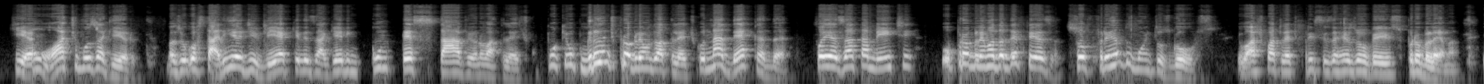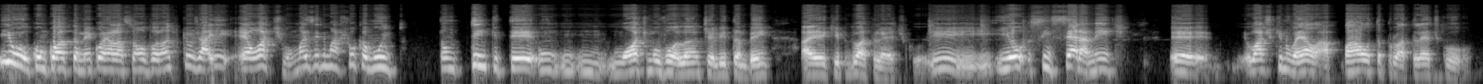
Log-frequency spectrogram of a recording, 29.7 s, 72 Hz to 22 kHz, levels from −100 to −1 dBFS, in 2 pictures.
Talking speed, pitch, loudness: 180 wpm, 225 Hz, -21 LUFS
